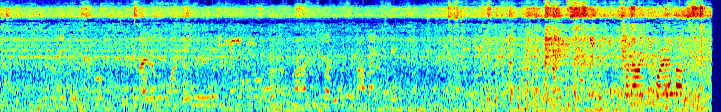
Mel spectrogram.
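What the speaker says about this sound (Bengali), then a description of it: "ওই যে আমাদের ট্রেন এখন পুরী স্টেশনে ঢুকছে" A train pulls into Puri railway station with a continuous heavy rumble and faint rhythmic wheel clatter, loud and close, with people talking over it throughout.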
